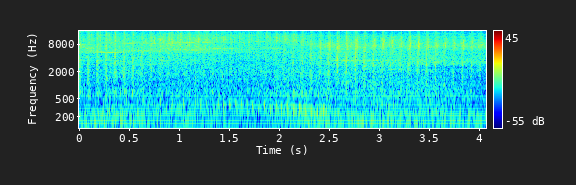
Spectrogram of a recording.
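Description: V-22 Osprey tiltrotor aircraft lifting off, its rotors beating in a fast, steady chop under the engines' drone. The sound swells about two seconds in as it climbs away.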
